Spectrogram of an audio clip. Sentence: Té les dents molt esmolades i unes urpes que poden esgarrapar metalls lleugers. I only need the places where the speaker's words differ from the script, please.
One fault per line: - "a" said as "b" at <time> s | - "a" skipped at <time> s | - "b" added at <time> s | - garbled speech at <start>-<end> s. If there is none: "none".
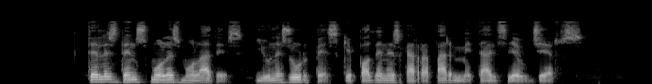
none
